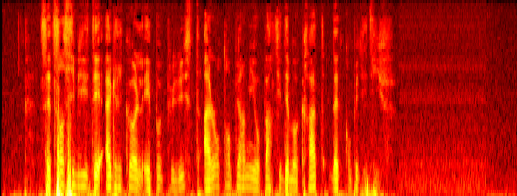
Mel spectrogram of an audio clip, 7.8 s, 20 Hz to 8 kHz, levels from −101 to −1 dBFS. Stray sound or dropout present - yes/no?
no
